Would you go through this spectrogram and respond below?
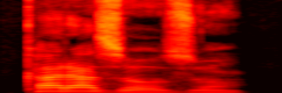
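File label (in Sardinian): "carasos", female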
